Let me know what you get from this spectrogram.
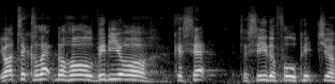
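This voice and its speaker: A man speaks loudly with a British accent. His pace is moderate. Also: very clean recording, silent background. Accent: British accent, remarked on by viewer. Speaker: IRL streamer. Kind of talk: live stream walking commentary. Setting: outdoors, walking city streets.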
